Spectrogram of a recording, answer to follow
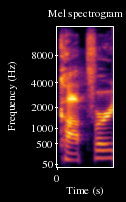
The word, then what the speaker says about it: Copfer: Is that how you say your last name? Copfer, yeah.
